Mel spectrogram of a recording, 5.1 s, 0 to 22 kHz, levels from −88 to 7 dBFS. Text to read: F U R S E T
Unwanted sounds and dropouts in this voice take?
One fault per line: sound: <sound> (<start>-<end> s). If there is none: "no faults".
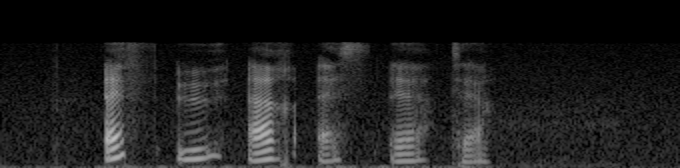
no faults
